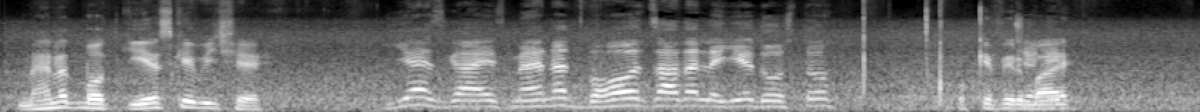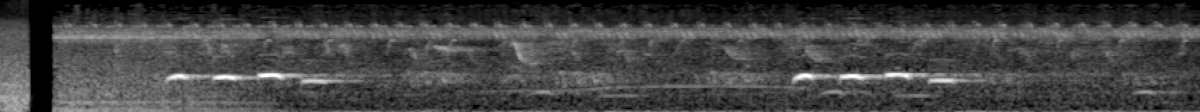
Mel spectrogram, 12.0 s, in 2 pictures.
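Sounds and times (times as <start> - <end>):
insects trilling: 6.3 - 12.0
bird whistling: 6.6 - 12.0.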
